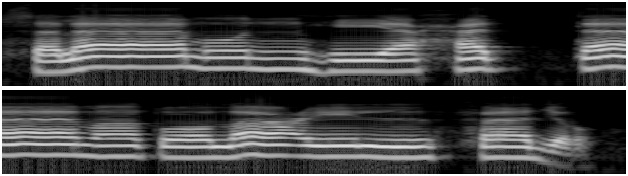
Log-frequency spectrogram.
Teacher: اگر ملا کر پڑھنا ہوگا سلام ہی حتی مطلع الفجر، تو یہاں پر تنوین کے بعد حروف حلقی کا ہا ہے، اس لیے تنوین کو ظاہر کر کے پڑھیں گے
